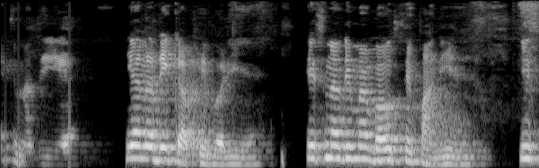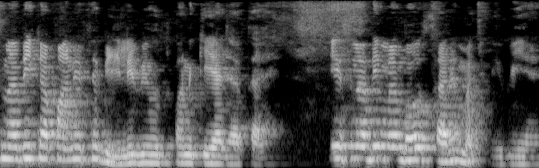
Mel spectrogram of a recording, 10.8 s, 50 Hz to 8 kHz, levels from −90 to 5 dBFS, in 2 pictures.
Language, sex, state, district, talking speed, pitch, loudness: Hindi, male, Bihar, Saran, 190 wpm, 160 Hz, -16 LUFS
